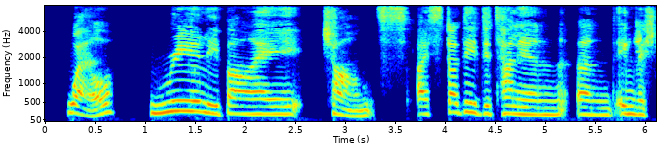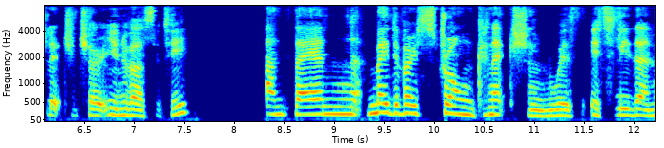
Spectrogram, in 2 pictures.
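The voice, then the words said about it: English Welsh accent. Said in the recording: “you have a beautiful English Welsh accent.”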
